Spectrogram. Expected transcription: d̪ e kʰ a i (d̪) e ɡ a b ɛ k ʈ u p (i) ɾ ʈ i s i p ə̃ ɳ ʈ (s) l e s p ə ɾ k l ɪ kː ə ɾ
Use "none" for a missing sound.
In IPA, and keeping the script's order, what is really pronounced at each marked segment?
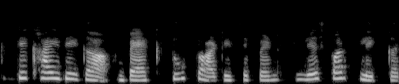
d̪, a, s

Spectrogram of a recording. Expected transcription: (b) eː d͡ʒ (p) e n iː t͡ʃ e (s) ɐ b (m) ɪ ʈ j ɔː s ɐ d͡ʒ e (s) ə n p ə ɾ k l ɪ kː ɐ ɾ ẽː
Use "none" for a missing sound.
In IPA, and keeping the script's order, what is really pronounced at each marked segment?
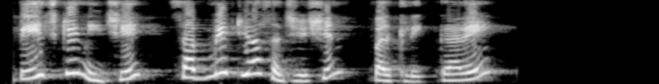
p, k, s, m, ʃ

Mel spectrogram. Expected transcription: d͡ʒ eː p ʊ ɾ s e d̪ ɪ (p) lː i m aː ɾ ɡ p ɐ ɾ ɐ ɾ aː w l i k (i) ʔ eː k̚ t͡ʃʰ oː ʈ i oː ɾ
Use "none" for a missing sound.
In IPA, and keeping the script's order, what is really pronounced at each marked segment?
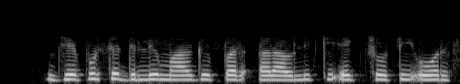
none, i

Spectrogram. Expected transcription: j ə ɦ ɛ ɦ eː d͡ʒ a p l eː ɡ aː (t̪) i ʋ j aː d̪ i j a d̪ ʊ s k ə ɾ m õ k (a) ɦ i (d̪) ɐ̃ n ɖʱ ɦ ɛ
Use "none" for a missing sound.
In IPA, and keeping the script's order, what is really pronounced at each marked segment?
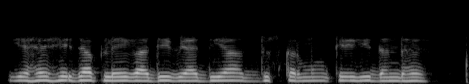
d̪, e, d̪

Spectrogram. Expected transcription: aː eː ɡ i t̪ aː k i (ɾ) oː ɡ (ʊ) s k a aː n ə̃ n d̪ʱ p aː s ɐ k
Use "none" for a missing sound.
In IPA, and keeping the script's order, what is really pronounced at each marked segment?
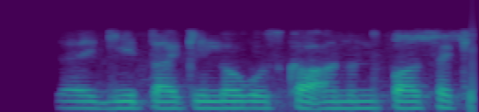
l, ʊ

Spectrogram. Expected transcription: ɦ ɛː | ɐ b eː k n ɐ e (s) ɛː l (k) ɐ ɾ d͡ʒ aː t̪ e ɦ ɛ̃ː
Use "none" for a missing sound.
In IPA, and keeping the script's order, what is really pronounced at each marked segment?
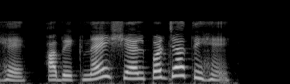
ʃ, p

